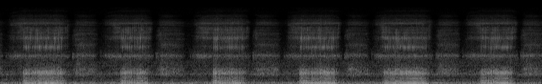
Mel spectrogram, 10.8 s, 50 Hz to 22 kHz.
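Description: Loud, rattling snores on each breath in, about six in ten seconds, roughly 34 breaths a minute, with quieter breaths out.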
